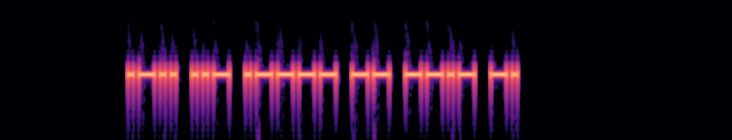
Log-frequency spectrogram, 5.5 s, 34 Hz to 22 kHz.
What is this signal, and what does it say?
Morse code, heard as a keyed tone, about 30 wpm, 700 Hz. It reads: LU1MQN
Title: DXCC-100 Call Signs - 6 Characters - 30wpm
